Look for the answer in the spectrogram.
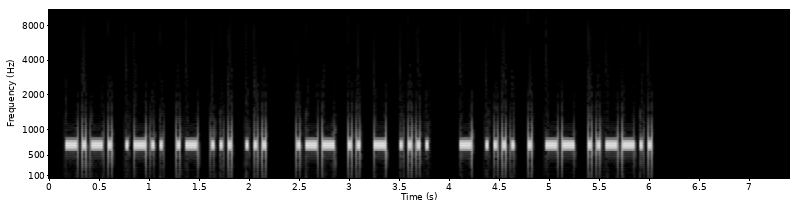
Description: Morse code, heard as a keyed tone, about 28 wpm, 700 Hz. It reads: CLASS WITH THEM?
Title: Sentences from Top 1000 Words - Review Part 2 - 28wpm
